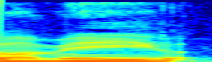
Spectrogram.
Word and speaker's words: Amy: Ami, Oh, it is. okay. Oh. It is. Because when you said you were from Louisiana, I was like, I wonder if it's like the French pronunciation.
